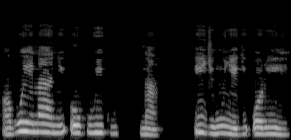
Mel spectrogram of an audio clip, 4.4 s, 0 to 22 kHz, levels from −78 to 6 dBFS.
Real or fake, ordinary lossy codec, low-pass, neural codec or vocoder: real; none; 10.8 kHz; none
